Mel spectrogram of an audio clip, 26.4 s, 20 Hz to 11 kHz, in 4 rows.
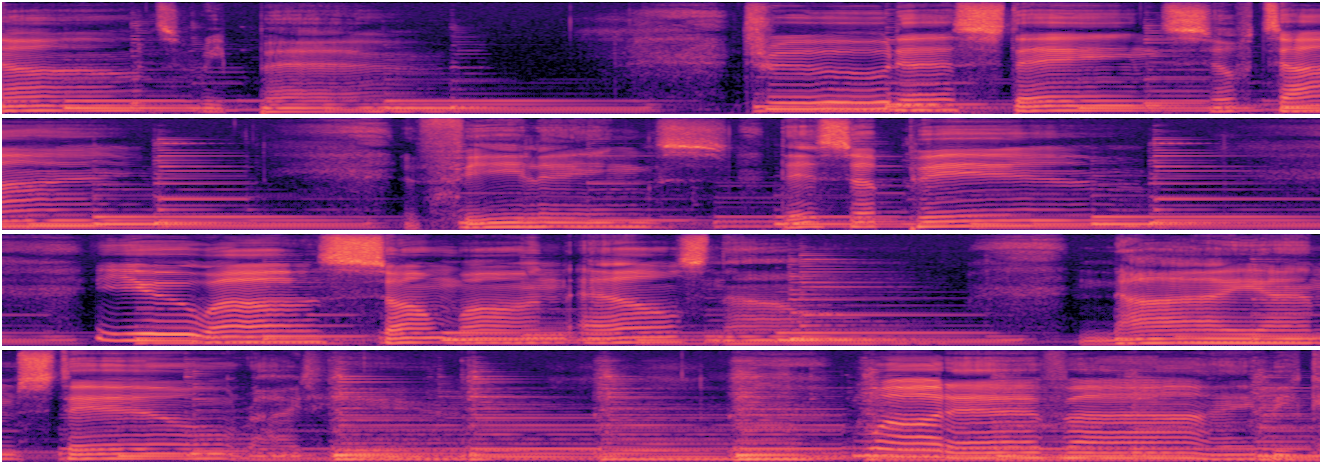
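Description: A man singing a song while playing chords on a nylon-string classical guitar. The guitar is miked with an AKAI ADM-25 dynamic microphone and the voice with a DAP Audio PDM-25 dynamic microphone.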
